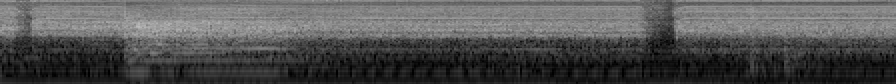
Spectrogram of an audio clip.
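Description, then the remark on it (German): A steady, loud motorized whir runs throughout, with a brief dip and shift in pitch near the start and another short break around six and a half seconds, as a blender mixes a milky mixture until it thickens to a pudding-like consistency. “Wir mixen jetzt so lange, bis es eine puddingartige Konsistenz erreicht.”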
